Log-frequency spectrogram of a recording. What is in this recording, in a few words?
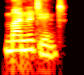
"monotint", Indian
